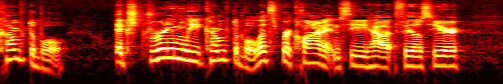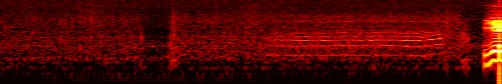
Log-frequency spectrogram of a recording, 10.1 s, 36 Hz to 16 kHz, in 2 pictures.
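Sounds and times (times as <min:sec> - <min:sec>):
electric recliner motor humming: 0:05.3 - 0:09.9.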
